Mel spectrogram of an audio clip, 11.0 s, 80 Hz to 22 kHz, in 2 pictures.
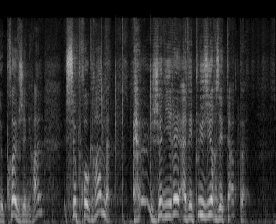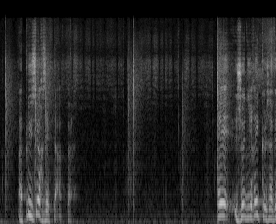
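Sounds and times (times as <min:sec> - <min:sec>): chalk scratching on blackboard: 0:01.4 - 0:11.0
sharp chalk ticks: 0:01.6 - 0:11.0.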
